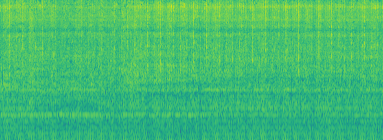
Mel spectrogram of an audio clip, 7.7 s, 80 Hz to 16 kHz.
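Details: Dodge W100 truck at steady idle: a light, fairly even tick of about three per second over the engine. An exhaust leak near the manifold, close to the O2 sensor, is suspected and checked with a wet rag.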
